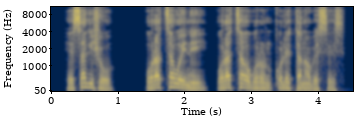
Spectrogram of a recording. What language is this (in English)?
Gofa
